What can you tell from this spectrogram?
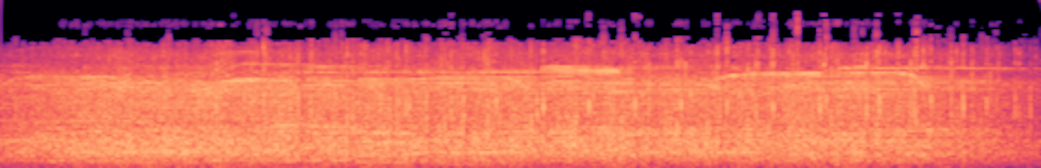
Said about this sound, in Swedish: Ett mishmash av lite applåder från tillresta italienska fans och visslingar från den saudiska publiken.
